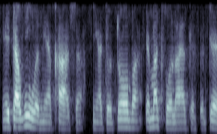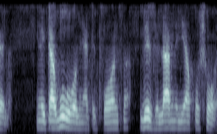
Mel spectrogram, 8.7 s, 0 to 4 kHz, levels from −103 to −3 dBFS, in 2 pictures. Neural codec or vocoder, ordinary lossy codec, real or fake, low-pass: codec, 16 kHz, 4.8 kbps, FACodec; none; fake; 3.6 kHz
